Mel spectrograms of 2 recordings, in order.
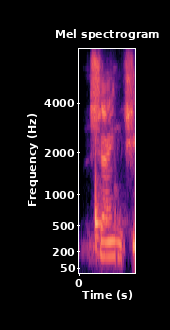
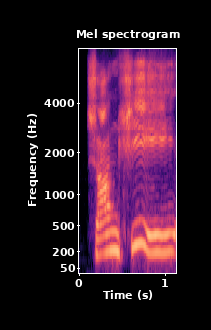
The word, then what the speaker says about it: Shang-Chi: the emcee universe um shang chi is starts on friday right shang-chi excuse me i've been pronouncing it wrong and i got correct shanghi opens on friday and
